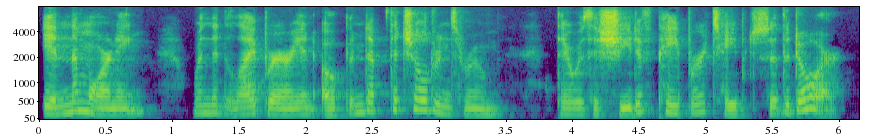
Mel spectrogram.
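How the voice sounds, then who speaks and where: A woman reading a children's picture book aloud in an animated storytelling manner. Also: lowish voice, normal speed.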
